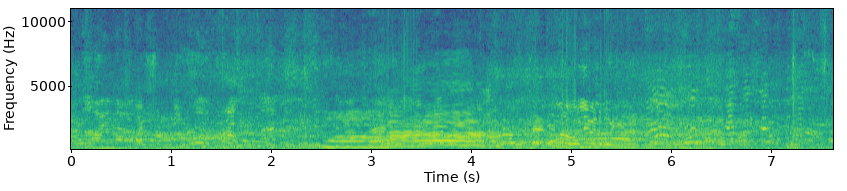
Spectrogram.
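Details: Sahiwal bull calf at the Ambari cattle market, 17 January 2025: a low, bending moo lasts about a second and a half before a brief second lowing, under busy market talk and bargaining voices.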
